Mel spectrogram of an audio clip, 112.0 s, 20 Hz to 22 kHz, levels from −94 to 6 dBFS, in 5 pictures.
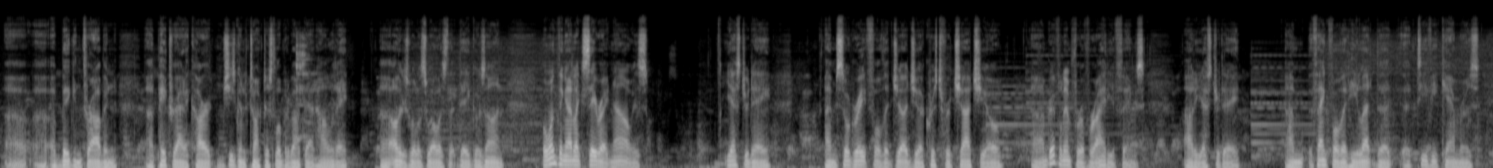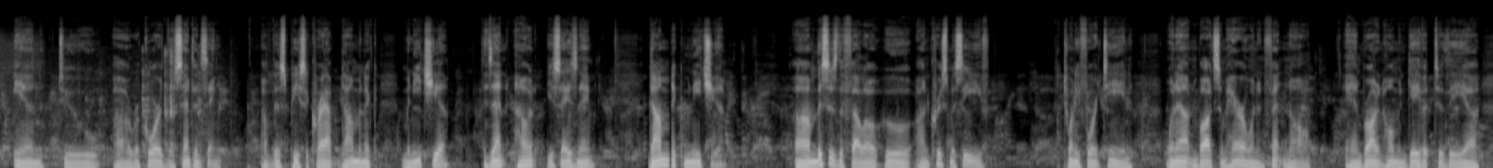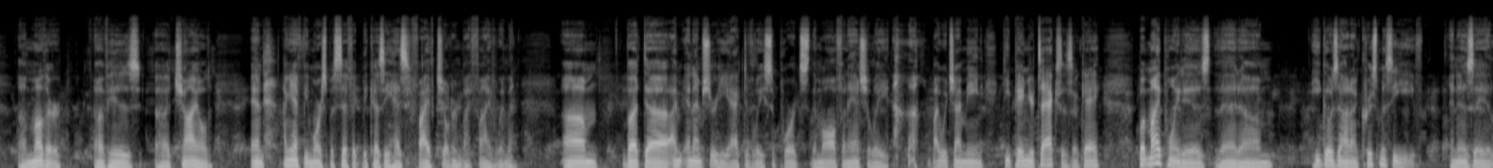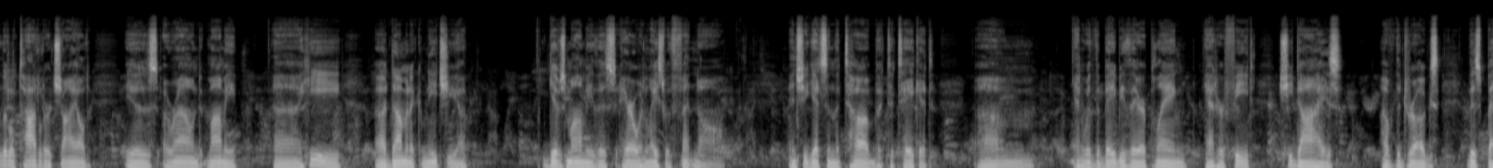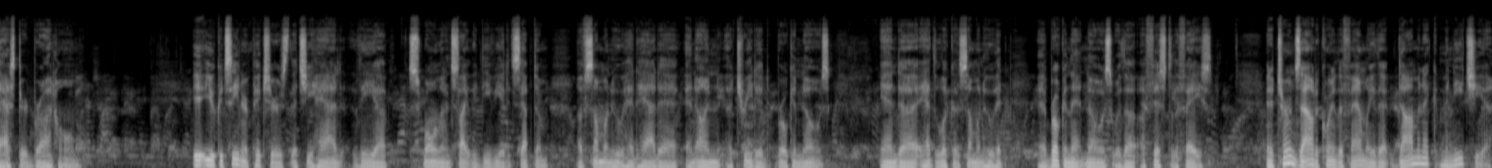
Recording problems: household noises; faint; until 27 s; 20 dB below the speech
background chatter; faint; throughout; 4 voices, 25 dB below the speech
choppy; very; from 30 to 33 s; 9% of the speech affected

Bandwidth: 14.5 kHz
